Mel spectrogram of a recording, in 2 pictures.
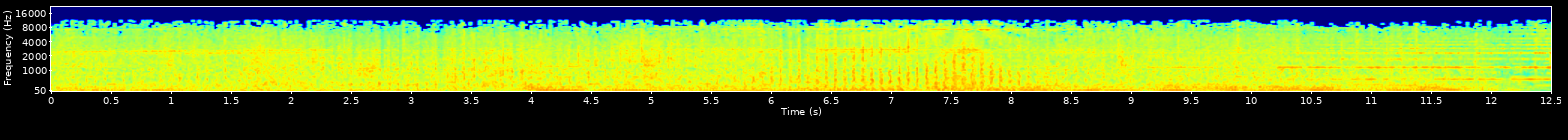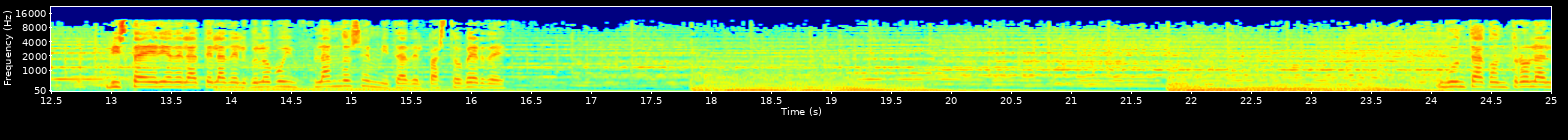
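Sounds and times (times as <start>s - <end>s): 
helicopter taking off with engine and rotor roar: 0.0s - 25.0s
speech: 13.0s - 16.6s, 24.1s - 25.0s.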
